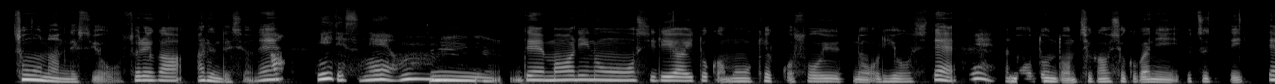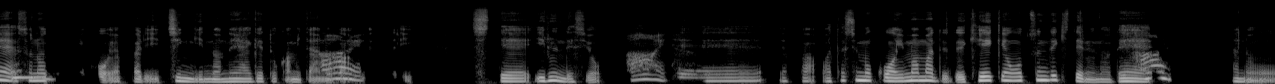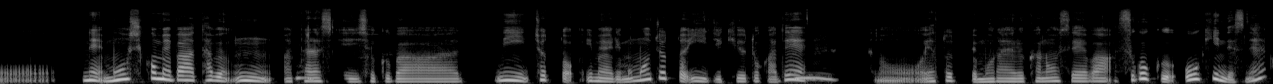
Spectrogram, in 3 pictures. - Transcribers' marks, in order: none
- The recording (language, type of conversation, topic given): Japanese, advice, 職場で自分の満足度が変化しているサインに、どうやって気づけばよいですか？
